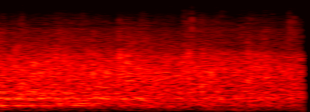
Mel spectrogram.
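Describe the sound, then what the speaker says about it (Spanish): Church congregation applauding, a dense, even wash of clapping that holds steady and fills the room for a brief moment without any speech. "Aplauso para el Señor Jesús."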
